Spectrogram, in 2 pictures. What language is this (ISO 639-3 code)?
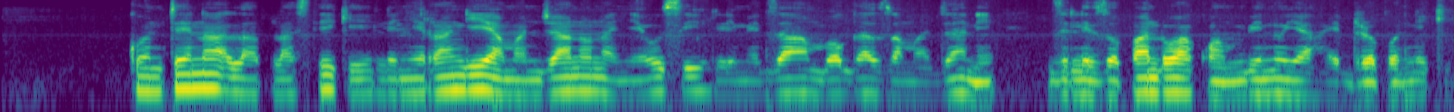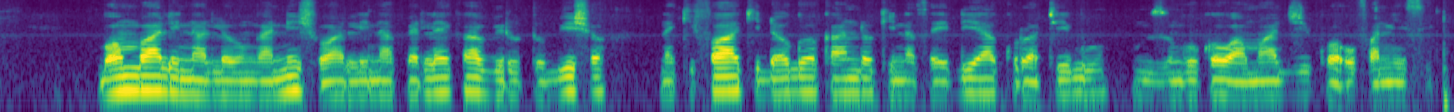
swa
